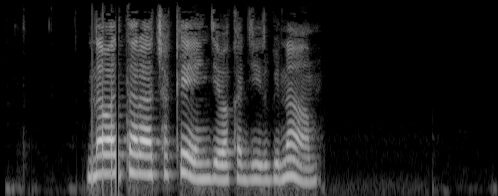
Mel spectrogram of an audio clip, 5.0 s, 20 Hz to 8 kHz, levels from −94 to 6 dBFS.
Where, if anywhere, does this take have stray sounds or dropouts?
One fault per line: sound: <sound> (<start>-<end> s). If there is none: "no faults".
no faults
